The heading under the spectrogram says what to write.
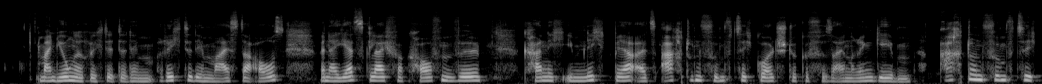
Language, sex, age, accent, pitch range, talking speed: German, female, 50-69, German, 160-195 Hz, 155 wpm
